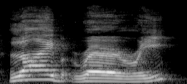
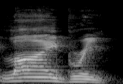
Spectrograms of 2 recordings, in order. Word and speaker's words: library: For example, how do you read this? Well, you could say library. You could also say library.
